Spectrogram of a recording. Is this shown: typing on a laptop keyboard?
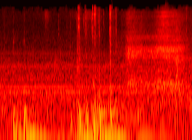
yes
